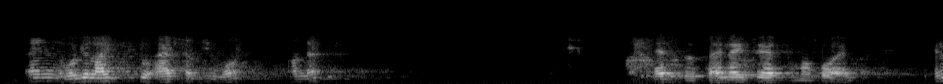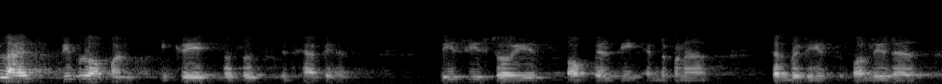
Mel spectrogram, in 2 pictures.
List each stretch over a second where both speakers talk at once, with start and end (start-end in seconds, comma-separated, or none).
none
